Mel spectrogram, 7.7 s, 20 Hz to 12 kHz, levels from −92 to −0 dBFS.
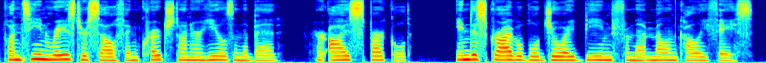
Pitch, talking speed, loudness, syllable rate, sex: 200 Hz, 165 wpm, -20 LUFS, 5.2 syllables/s, female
